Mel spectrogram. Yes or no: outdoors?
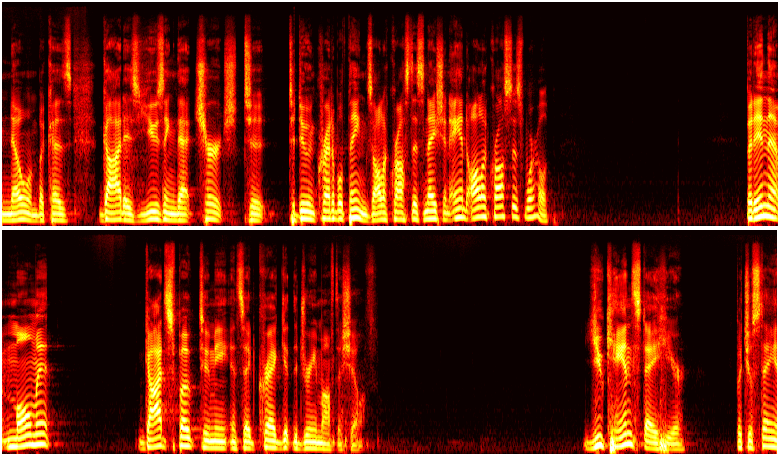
no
